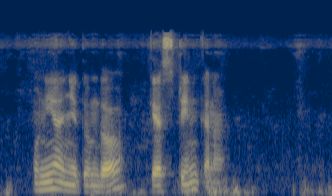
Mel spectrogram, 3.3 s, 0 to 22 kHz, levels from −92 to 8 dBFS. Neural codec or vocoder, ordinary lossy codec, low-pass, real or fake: none; Opus, 24 kbps; 10.8 kHz; real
